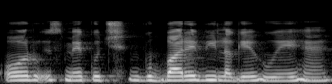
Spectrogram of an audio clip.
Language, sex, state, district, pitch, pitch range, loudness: Hindi, female, Rajasthan, Jaipur, 190 Hz, 180-195 Hz, -16 LUFS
